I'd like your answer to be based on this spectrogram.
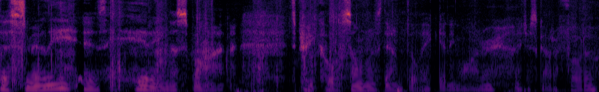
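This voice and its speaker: A man speaks at a fairly slow pace in a relaxed tone, his loudness swinging widely. Noticeable background noise runs underneath. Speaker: hiker vlogger. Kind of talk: casual vlog narration while hiking. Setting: outdoors on a mountain trail at night. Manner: relaxed, hesitant with fillers; soft-spoken, quiet near campers.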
